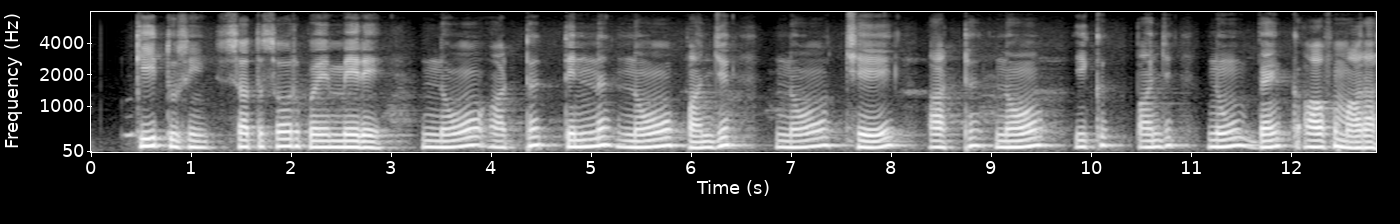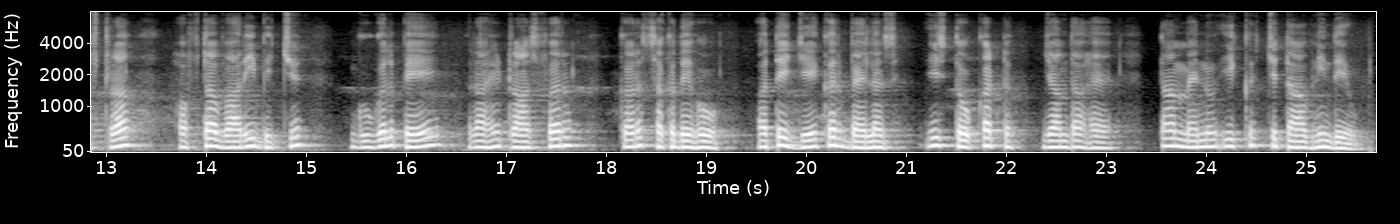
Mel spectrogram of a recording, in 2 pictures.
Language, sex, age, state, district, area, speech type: Punjabi, male, 30-45, Punjab, Mohali, rural, read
